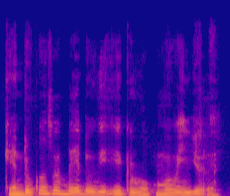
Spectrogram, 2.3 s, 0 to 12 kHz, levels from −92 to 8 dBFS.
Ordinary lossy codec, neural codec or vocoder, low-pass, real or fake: none; codec, 44.1 kHz, 2.6 kbps, DAC; 10.8 kHz; fake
